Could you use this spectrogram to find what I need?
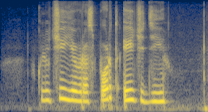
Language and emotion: Russian, neutral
